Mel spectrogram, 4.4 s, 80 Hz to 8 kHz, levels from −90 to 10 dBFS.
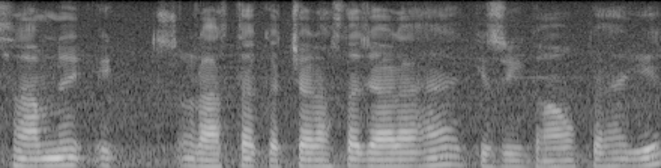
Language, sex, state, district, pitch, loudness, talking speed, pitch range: Hindi, male, Bihar, Patna, 120 Hz, -19 LUFS, 205 wpm, 115-130 Hz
